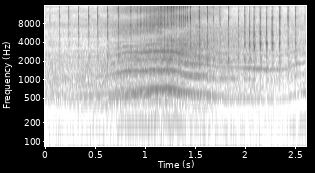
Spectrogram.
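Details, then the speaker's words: iFlight Nazgul Evoque F5 V2 FPV drone in flight. A quick ratcheting tick comes and goes over the rising and falling motor whine; something loose is rattling on the frame. "this thing's falling apart"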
